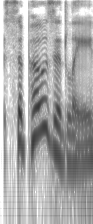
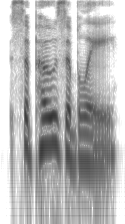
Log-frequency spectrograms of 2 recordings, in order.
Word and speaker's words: supposedly: "Mom, it's supposedly, not supposably," she would correct me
